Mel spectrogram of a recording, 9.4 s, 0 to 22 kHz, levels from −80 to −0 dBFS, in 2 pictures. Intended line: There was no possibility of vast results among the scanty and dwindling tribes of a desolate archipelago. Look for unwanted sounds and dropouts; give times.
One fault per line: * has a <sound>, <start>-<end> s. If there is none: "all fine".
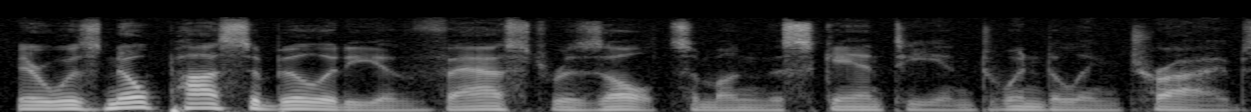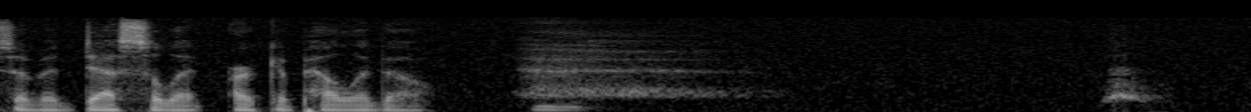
* has a sigh, 6.6-7.7 s
* has a bark, 8.8-9.1 s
